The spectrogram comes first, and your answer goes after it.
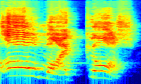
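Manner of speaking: loud, drawn-out shocked cry; stunned exclamation. Real, not acted. Streamer seeing a sudden knockout, shocked loud cry. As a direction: really stretch the gasp of disbelief.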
